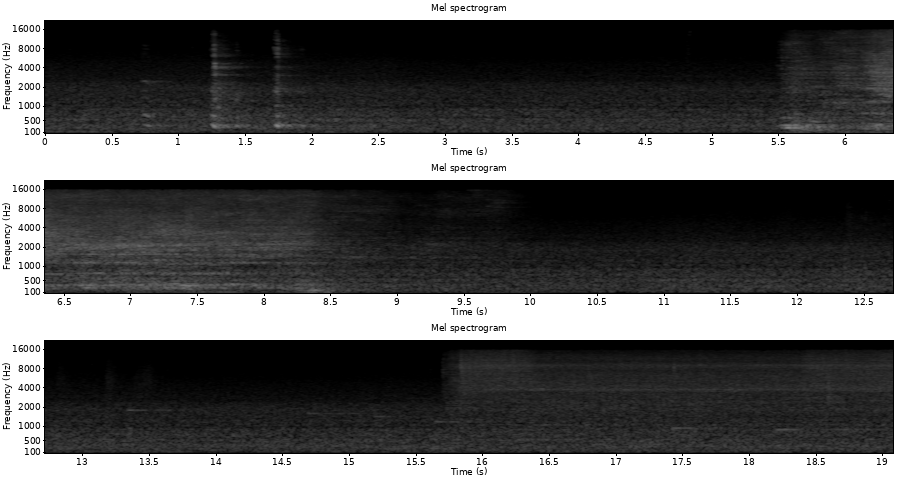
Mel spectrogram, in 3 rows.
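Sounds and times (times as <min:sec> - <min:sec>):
toilet flushing: 0:05.5 - 0:09.9, 0:15.7 - 0:19.0.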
